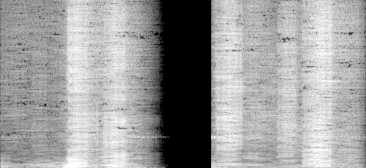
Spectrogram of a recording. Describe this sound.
Electric Source
Buzzing, Buzz, Electricity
